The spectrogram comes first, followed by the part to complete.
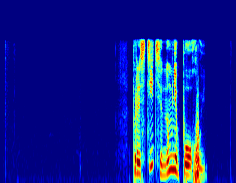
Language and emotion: Russian, angry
